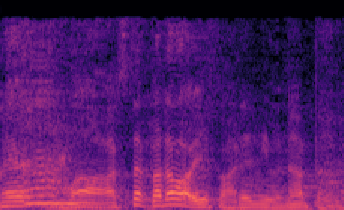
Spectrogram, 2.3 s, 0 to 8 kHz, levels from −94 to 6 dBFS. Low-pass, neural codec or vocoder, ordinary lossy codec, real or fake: none; codec, 16 kHz, 1.1 kbps, Voila-Tokenizer; none; fake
